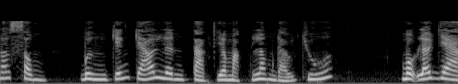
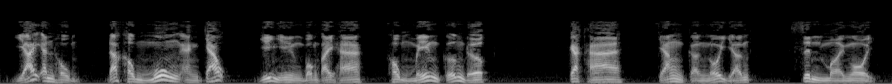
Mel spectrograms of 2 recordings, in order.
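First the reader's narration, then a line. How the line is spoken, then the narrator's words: Surprised, smiling. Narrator (Vietnamese): Long đạo chúa ngạc nhiên mỉm cười nói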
